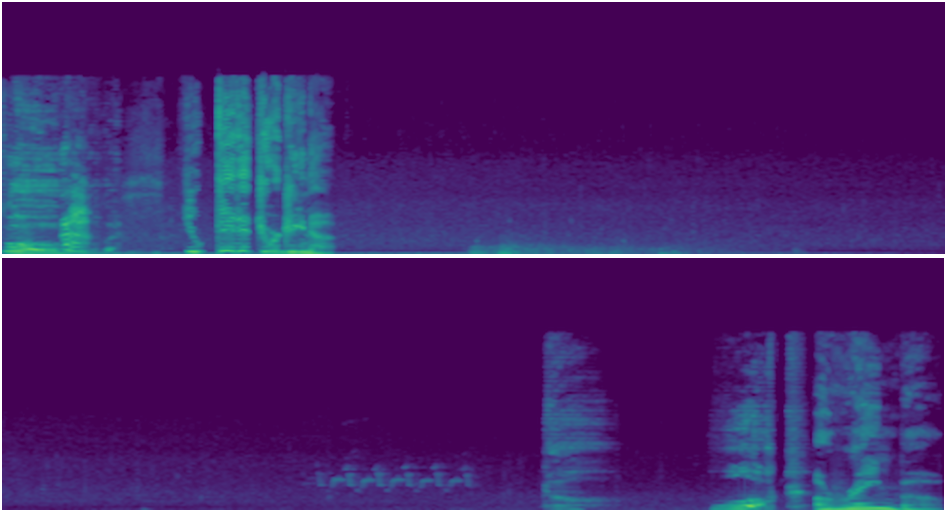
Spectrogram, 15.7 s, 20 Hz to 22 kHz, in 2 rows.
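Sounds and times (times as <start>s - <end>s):
steady rain: 0.0s - 15.6s
speech: 0.1s - 2.9s
deep rumble of thunder: 2.8s - 7.4s.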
